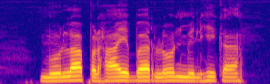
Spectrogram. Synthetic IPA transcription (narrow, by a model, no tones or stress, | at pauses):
muːlaːpɐɽ̤ɦaːibəɾloːnmilɦikaː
